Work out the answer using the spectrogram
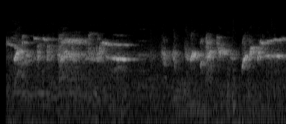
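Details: European goldfinch, one of a group of sibling birds, giving bright, tinkling twitters in short bursts separated by brief pauses, with liquid trills and high chips.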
